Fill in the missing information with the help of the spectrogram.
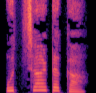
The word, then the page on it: ಉಚ್ಚಟಿಗೆ: uccaṭige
